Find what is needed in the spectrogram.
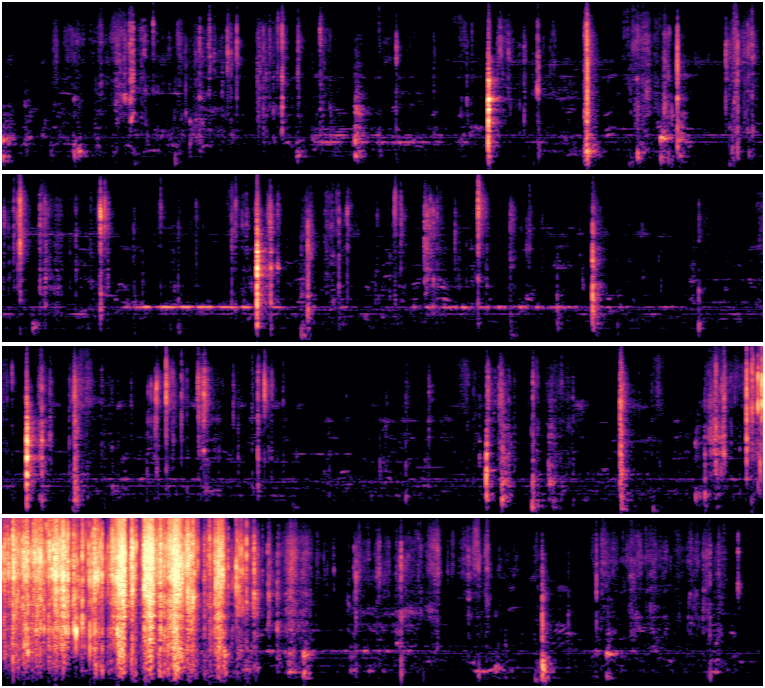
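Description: Trading-card pack wrapper being torn open: one loud ripping tear lasting about three seconds, about three-quarters of the way in, among light crinkling of wrappers and handling of cards.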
